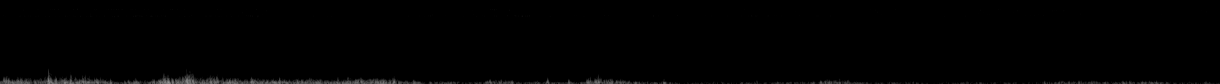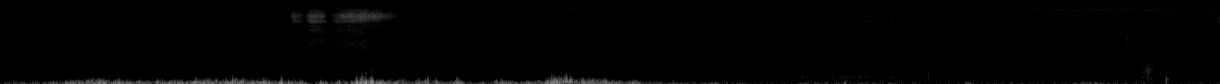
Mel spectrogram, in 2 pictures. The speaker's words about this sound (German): Es ist still. Fast. Hörst du das Zirpen der Grillen? Den Wind?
